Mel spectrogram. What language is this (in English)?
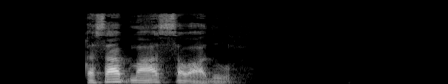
Torwali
